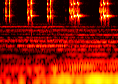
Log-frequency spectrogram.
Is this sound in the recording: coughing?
no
